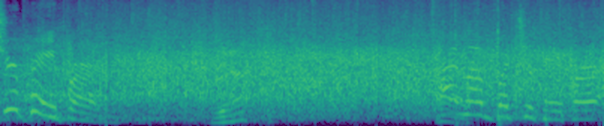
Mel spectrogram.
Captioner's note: audience clapping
